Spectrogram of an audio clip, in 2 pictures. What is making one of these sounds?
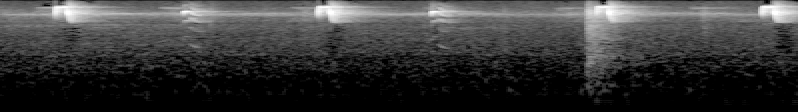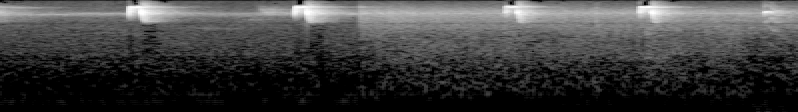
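A hummingbird repeats sharp, high chirps at a steady pace.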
